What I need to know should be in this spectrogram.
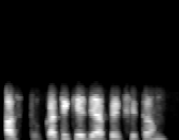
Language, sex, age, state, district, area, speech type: Sanskrit, female, 45-60, Karnataka, Uttara Kannada, urban, conversation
